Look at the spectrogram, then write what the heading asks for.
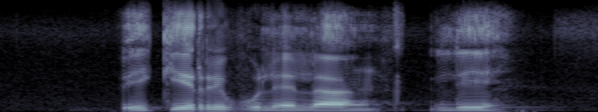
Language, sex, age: Northern Sotho, male, 21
